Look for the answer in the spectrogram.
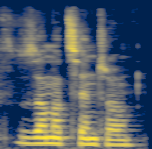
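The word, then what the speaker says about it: Zamazenta: Ähm, wie spricht man die nächsten beiden Pokémon aus? – Ich denke mal Satian. irgendwie sowas in die Richtung. – Mhm. – Und Samazenta. Satian das Schwert-Pokémon und Samazenta das legendäre Schild-Pokémon.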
